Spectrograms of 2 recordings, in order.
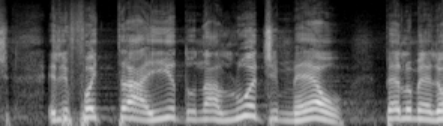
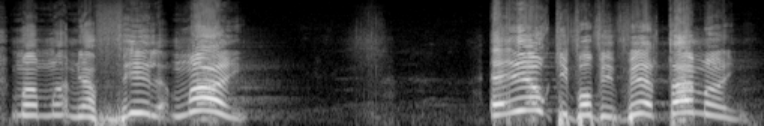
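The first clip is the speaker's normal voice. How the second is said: higher, louder insistent plea to her mother; pleading daughter; 6 semitones higher, 4 dB louder, slower than usual. Retold or imitated. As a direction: beg mom to let you live your life. (filha suplicando à mãe, mais alto e agudo)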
